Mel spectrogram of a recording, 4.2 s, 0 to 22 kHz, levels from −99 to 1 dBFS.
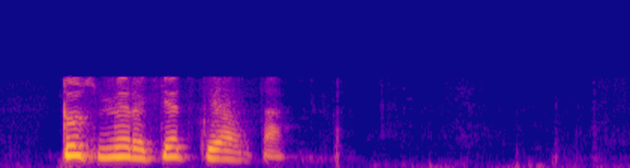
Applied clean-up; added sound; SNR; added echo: neural mask model DeepFilterNet 3.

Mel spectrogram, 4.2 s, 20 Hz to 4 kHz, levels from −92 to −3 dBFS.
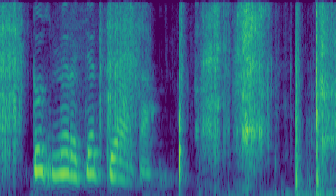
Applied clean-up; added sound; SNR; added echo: none; Coin (dropping); -2 dB; reverberation time 0.2 s.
